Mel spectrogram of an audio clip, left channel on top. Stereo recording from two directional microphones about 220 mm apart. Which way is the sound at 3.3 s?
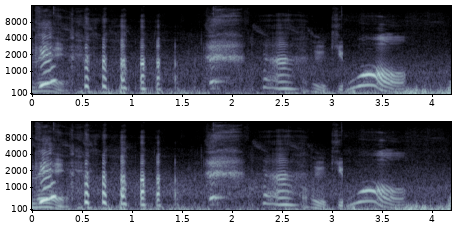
Centre (ahead or behind).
